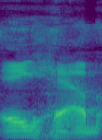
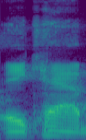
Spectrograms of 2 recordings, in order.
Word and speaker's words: Ahab: So right now we are in the years of Ahab, or Acab, as this proper pronunciation is.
